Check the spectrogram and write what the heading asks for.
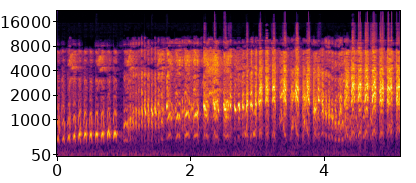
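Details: Albert's lyrebird of Australian subtropical rainforest giving a loud, rhythmic song of pulsed notes, starting with a steady low churring series then shifting into fast, rising, rattling phrases that grow harsher toward the end.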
